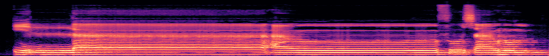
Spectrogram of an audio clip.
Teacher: Kata illa di sini ada harokat bendera, kita panjangkan 4 atau 5 harokat. Ya, lebih amannya 5 harokat.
